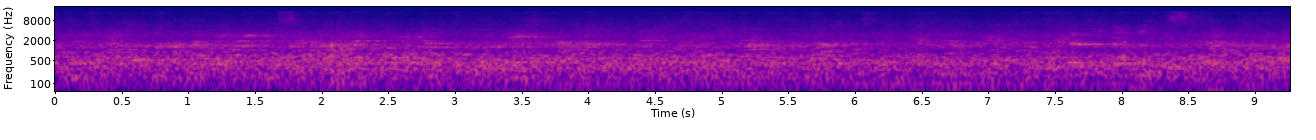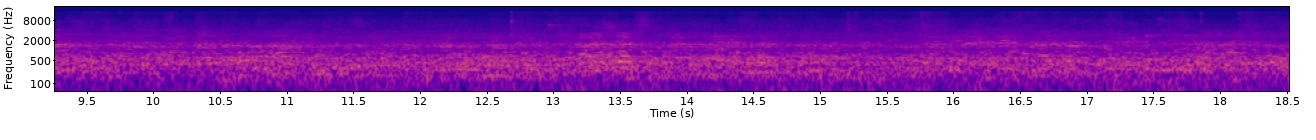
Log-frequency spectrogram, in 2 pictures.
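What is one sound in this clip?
Footsteps shuffle and tap on a stone floor.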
